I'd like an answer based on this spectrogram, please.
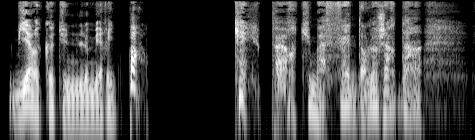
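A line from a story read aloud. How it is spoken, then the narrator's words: Icy tone. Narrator (French): me dit-elle d'un ton glacé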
